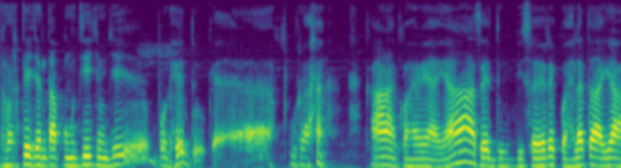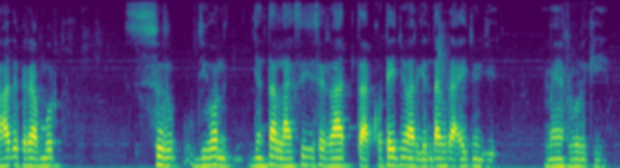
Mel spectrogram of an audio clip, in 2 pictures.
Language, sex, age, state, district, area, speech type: Odia, female, 30-45, Odisha, Bargarh, urban, spontaneous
